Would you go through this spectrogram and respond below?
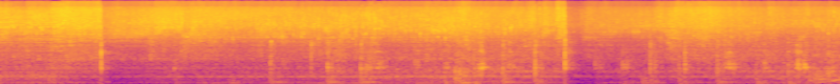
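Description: Onions and vegetables fry in oil in a pan for a frittata, a constant loud sizzle with occasional stirring scrapes and clatters.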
